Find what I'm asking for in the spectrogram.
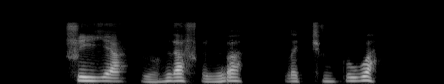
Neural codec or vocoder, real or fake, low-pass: codec, 16 kHz, 0.8 kbps, ZipCodec; fake; 7.2 kHz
